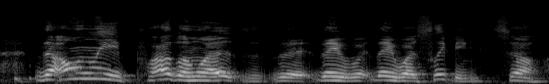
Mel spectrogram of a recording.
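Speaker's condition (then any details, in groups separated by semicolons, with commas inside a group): Speech impediment from birth oxygen loss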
